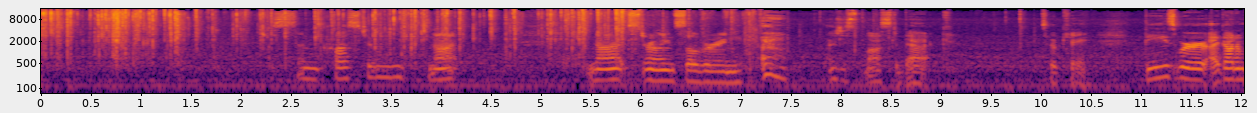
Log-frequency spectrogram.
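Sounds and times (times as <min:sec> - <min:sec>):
packaging crinkling: 0:00.0 - 0:08.5.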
